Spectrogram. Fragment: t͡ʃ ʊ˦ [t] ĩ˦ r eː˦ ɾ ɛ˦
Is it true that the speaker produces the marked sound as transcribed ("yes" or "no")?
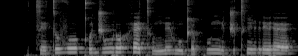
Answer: no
